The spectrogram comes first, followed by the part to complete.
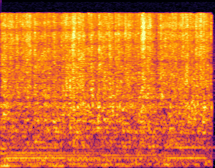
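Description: Faint, steady splashing of a small water spout pouring into a garden pond, over quiet background music.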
